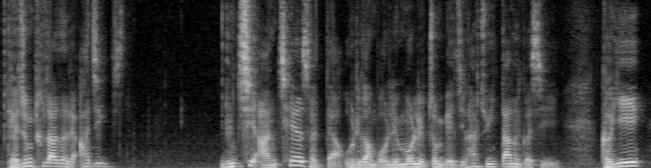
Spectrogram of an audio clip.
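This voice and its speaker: A man's voice: medium pitch, a little mellow. A man lecturing live as a stock investment instructor, emphatic, often addressing listeners directly with rhetorical questions. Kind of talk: live market lecture with membership pitch.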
